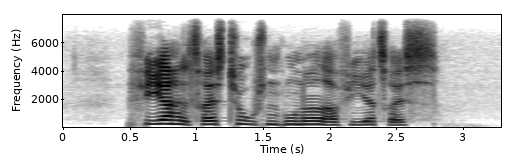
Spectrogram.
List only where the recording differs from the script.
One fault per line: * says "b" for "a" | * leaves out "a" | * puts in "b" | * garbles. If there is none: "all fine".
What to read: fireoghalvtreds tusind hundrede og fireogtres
all fine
